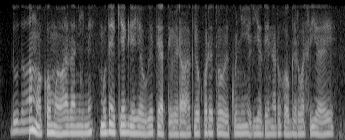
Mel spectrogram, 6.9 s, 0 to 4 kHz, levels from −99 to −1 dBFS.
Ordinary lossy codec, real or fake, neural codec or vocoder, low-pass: none; real; none; 3.6 kHz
